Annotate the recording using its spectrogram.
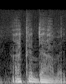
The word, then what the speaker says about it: Akadama: Akadama, it's spelled Akadama, A-K-A-D-A-M-A, and it rhymes with mama. Akadama wines are imported by Suntory International in Los Angeles. Suntory. S-U-N.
